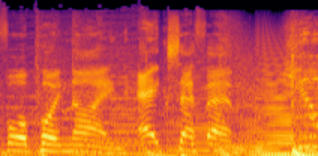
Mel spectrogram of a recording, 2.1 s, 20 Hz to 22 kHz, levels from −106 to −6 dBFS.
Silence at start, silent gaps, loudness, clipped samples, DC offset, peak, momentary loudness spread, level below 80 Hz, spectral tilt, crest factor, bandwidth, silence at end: 0 s; none; -17 LUFS; under 0.1%; under 0.1%; -4 dBFS; 4 LU; -24 dBFS; -4.5 dB/octave; 12 dB; 17 kHz; 0 s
